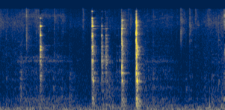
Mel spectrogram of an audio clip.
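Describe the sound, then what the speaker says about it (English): A ratchet wrench works bolts on a Honda transmission mount, giving a few sharp, close metallic clicks and clacks spread over about three seconds against a quiet background. "Move the wrench over to the next set."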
